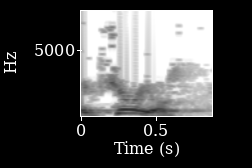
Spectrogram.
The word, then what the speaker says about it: Kyrios: He said that word Lord there is the Greek word Kyrios, spelled with a K, Kyrios, and it's what in the first century you called the Caesar.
